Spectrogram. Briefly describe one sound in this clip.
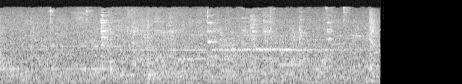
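Footsteps walk across a floor.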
